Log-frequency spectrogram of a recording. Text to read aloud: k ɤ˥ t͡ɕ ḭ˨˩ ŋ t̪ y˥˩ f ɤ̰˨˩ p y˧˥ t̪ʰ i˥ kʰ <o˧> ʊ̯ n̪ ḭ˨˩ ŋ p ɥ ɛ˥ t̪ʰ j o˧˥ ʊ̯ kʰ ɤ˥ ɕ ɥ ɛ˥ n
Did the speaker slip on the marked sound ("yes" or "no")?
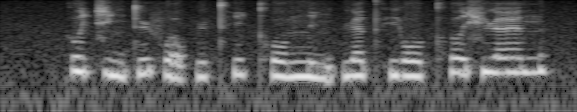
yes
